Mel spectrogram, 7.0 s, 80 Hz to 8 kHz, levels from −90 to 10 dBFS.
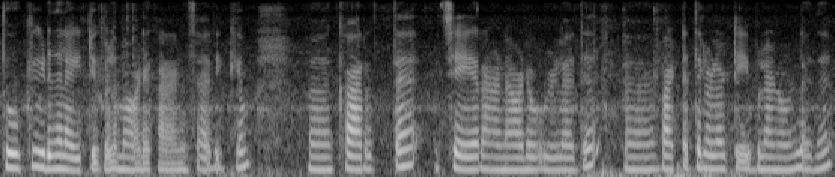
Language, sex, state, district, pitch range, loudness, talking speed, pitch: Malayalam, female, Kerala, Kollam, 210-240 Hz, -20 LUFS, 120 wpm, 215 Hz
